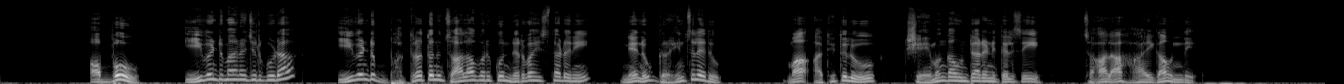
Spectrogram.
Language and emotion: Telugu, surprised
